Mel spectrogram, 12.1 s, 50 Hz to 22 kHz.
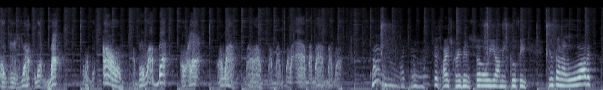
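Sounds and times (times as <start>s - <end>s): person talking in duck voice: 0.0s - 10.1s
background music with bass line: 0.0s - 12.0s.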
